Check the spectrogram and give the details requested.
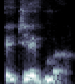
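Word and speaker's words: Njigba: Well, I was saying that Jackson Smith Enigma. Boy, they were killing it. I don't know how to pronounce it. Ajigba. Jackson Smith Ajigba. That's how you say it.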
